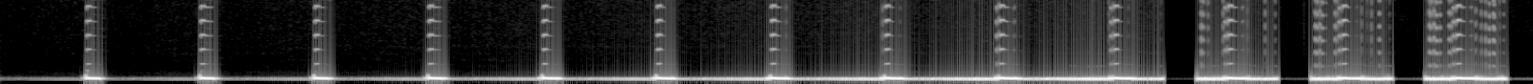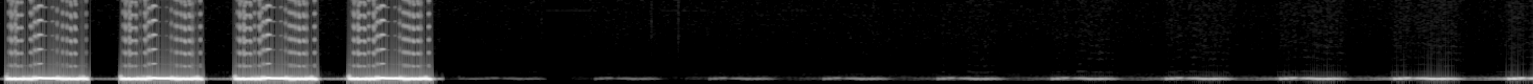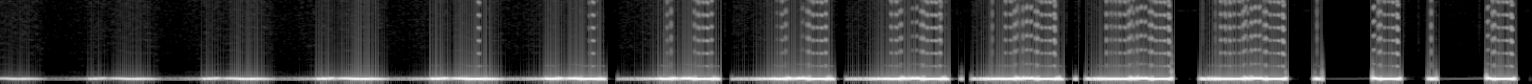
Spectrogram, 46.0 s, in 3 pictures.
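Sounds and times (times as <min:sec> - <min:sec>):
DMD2000 feedback loop: 0:00.7 - 0:19.7, 0:29.3 - 0:43.5, 0:44.4 - 0:45.9.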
